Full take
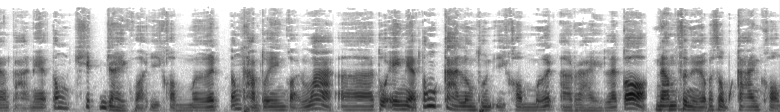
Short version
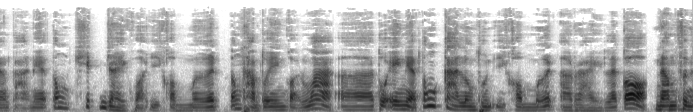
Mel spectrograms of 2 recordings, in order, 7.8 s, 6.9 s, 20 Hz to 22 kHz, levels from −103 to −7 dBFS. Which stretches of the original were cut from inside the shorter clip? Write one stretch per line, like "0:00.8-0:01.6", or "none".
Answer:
none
